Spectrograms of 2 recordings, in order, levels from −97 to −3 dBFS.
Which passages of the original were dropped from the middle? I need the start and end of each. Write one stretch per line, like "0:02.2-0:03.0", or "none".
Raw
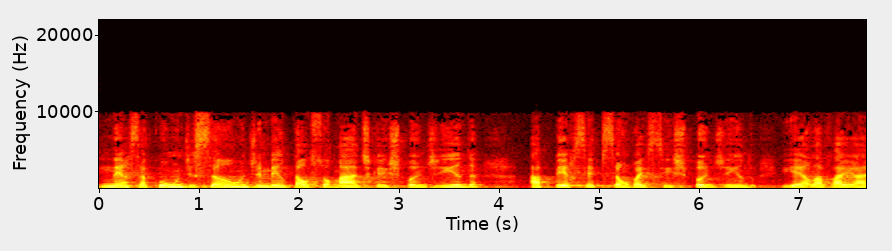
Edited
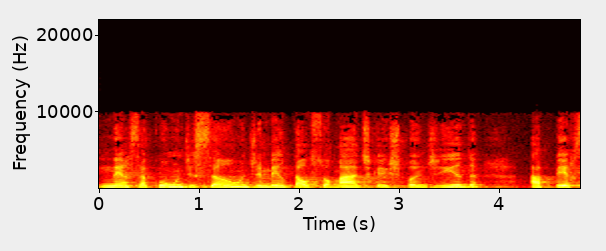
none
